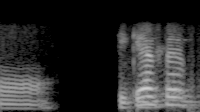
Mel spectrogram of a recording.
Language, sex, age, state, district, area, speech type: Assamese, male, 18-30, Assam, Biswanath, rural, conversation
